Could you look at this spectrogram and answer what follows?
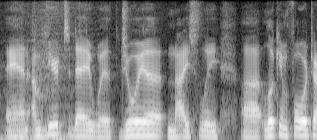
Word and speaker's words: Gioia: I'm here today with Joya Nicely. Uh looking forward to our conversation together. Joya, not spelled with a J.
